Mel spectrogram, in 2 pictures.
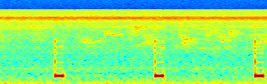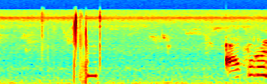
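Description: Four evenly spaced short beeps on a phone line, a repeating tone pattern, followed by a brief burst of other sound at the end.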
